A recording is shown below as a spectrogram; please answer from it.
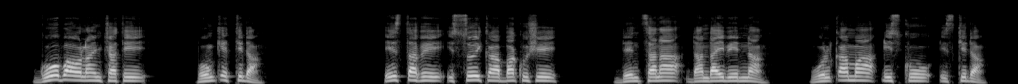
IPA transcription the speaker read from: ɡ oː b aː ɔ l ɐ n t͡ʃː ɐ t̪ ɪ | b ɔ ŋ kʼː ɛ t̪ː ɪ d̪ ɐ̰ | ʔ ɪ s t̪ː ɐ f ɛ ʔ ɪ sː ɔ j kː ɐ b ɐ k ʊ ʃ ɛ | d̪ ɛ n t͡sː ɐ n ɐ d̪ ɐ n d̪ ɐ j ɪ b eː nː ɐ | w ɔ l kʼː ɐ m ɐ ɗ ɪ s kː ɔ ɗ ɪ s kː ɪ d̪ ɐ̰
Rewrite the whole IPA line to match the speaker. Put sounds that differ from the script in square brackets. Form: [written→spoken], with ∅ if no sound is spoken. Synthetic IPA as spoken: ɡ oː b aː ɔ l ɐ n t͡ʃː ɐ t̪ ɪ | b ɔ ŋ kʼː ɛ t̪ː ɪ d̪ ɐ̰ | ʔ ɪ s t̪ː ɐ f ɛ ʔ ɪ sː ɔ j kː ɐ b ɐ k ʊ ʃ ɛ | d̪ ɛ n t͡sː ɐ n ɐ d̪ ɐ n d̪ ɐ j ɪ b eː nː ɐ | w ɔ l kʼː ɐ m ɐ ɗ ɪ s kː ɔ ɗ ɪ s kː ɪ d̪ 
